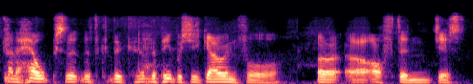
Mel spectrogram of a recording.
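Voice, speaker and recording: A man's voice: on the low side, measured pace, a little mellow, slightly rough. A man hosting a podcast in casual chat, rambling with lots of fillers. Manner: rambling, fillers like "you know" and "um". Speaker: podcast host.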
